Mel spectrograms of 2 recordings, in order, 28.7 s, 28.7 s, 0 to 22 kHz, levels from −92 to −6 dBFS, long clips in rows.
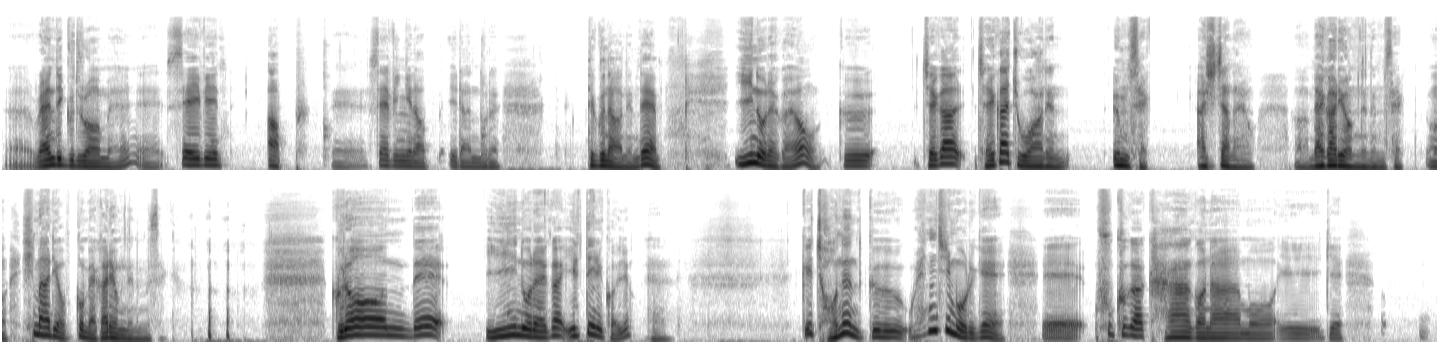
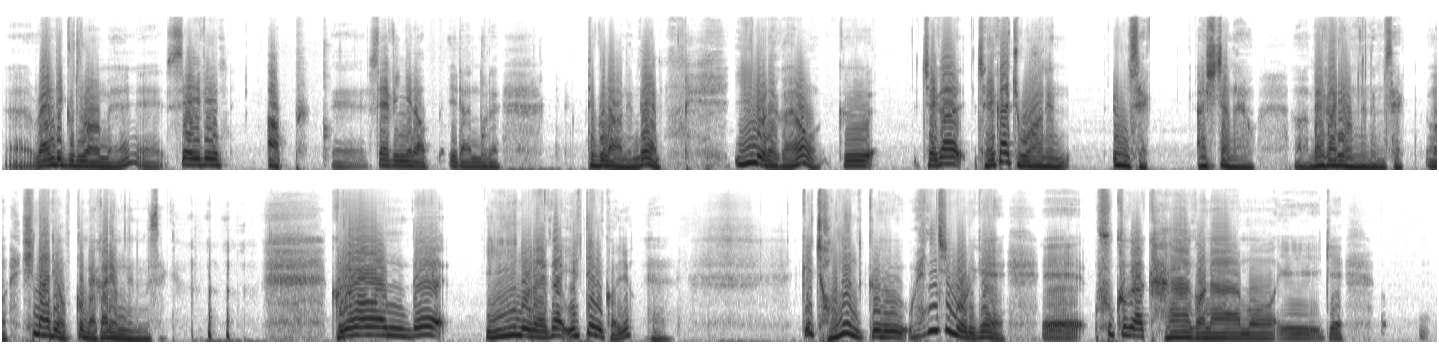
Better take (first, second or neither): first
